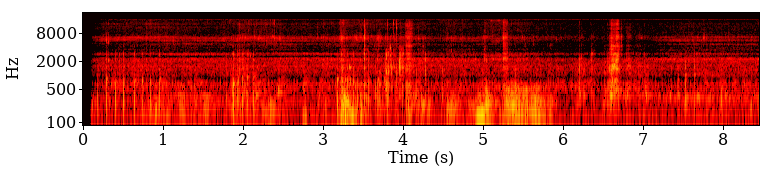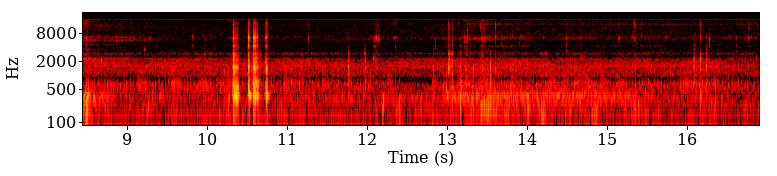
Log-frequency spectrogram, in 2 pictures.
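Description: Muffled underwater sound picked up by a submerged camera: irregular water sloshing and bubbling, with a few sharp knocks about a third of the way in and again at about two thirds.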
